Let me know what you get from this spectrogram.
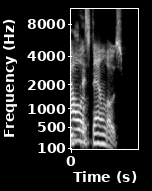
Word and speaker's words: Ehlers-Danlos: How do you pronounce it? Can you please Ehlers-Danlos.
